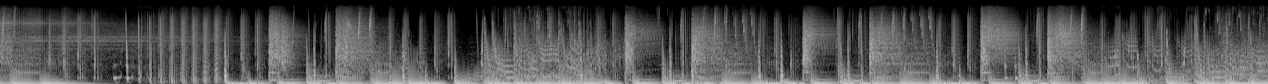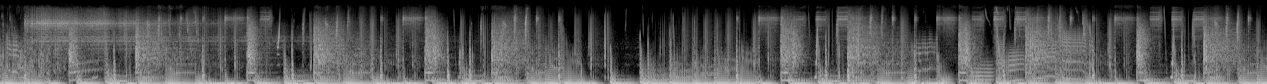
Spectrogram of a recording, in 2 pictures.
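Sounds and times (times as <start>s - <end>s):
old live music recording heavily processed with max compression: 0.0s - 18.8s, 19.4s - 25.3s.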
